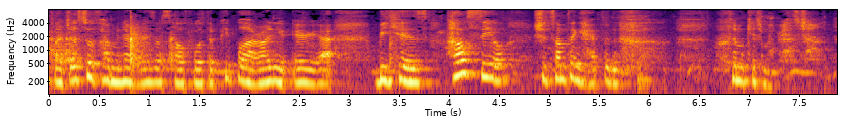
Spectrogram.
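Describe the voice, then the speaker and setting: In a noisy background, a young woman vlogs from her kitchen and living room, chatting to a nearby tripod camera in a mid-range voice. She tells a story casually and drops in Setswana phrases along the way.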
